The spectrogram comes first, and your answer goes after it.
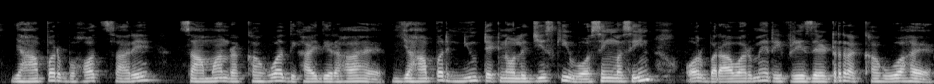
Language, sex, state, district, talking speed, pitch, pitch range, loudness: Hindi, male, Uttar Pradesh, Lalitpur, 160 wpm, 140 Hz, 135-155 Hz, -16 LUFS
